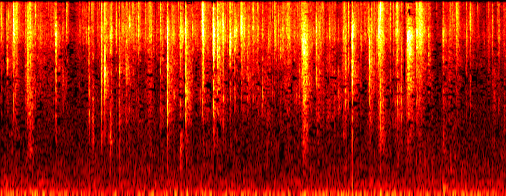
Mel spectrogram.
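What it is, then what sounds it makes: Soaked mushy soap. Fingers squeeze and tear a large mass of mushy, water-soaked soap sitting in a sink with yellow soapy water. The result is a dense stream of quiet, bright, wet crackling and crinkling with soft squelchy pops, and almost no low end.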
